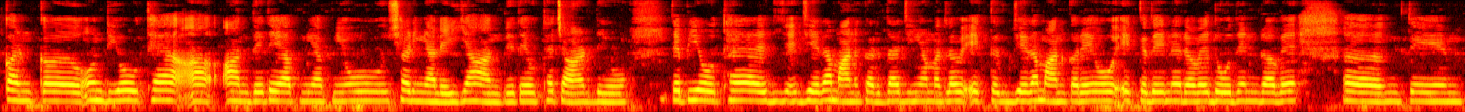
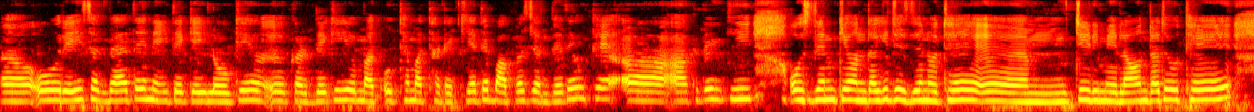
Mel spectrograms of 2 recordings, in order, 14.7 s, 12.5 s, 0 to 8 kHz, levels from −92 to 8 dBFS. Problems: constant background noise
